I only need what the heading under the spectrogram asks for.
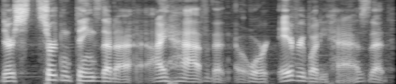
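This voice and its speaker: A man with a Spanish accent speaks at an ordinary mid pitch, leading a team meeting over a video call. He talks in halting bursts, repeating words and tagging "right?" onto his points. Faint music plays underneath. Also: animated, gravelly, a bit bright. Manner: halting, many restarts and "right?" tags. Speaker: team lead giving a motivational talk. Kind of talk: informal motivational talk at a work meeting.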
